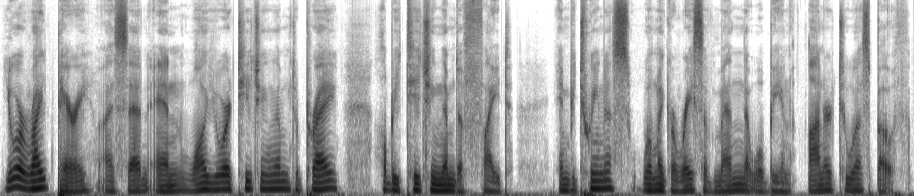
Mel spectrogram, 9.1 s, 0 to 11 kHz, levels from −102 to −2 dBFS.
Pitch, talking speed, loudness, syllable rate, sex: 100 Hz, 245 wpm, -18 LUFS, 5.7 syllables/s, male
